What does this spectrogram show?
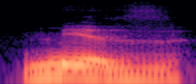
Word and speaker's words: Ms: it's a bit awkward MS it's pronounced with a Z at the end MS foster MS Ramos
